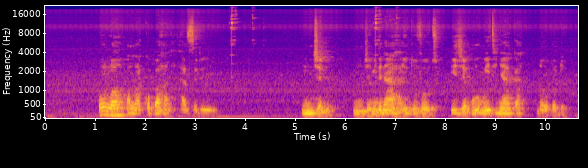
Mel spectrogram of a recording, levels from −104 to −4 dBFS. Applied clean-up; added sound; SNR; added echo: none; Keys jangling; 19 dB; none.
